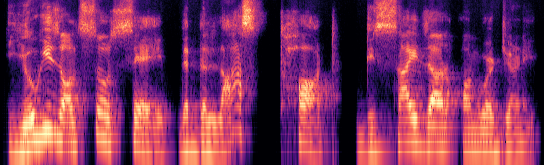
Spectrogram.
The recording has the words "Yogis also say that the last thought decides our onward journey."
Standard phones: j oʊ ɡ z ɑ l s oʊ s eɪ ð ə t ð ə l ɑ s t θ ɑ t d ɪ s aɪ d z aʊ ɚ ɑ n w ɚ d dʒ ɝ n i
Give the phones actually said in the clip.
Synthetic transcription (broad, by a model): j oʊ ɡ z ɑ l s oʊ s eɪ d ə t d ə l ɑ s t t ɑ t d ɪ s aɪ d z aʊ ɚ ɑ n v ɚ d dʒ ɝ n i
